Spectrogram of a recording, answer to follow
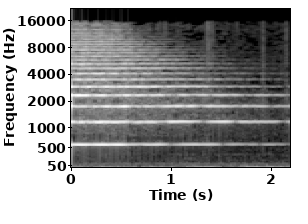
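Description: Solo trumpet holding one sustained note, which fades away about a second and a half in.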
